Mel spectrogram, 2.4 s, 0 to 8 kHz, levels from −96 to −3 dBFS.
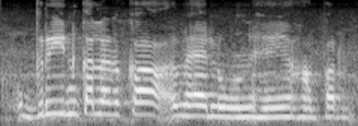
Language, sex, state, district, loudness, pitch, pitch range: Hindi, female, Uttar Pradesh, Shamli, -13 LUFS, 250 Hz, 225-285 Hz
